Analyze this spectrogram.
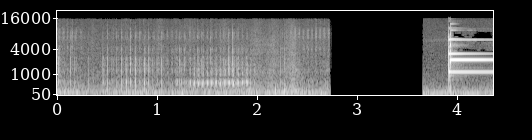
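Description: Colorpoint Persian cat purring softly until a little before three seconds in. Just before the end, a single bright electronic ding strikes and rings on, fading slowly: a logo chime.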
